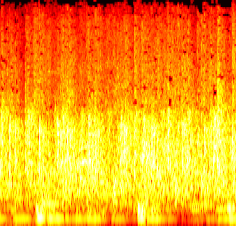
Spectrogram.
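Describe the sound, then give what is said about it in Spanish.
Townspeople applaud and cheer to acclaim Thumbelina, making a steady, dense wash of clapping and crowd noise that lasts throughout. “a la que acudió todo el pueblo, que vitoreaba y aclamaba a Pulgarcita.”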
